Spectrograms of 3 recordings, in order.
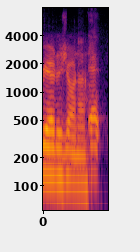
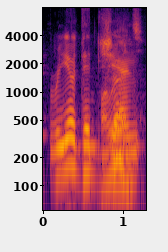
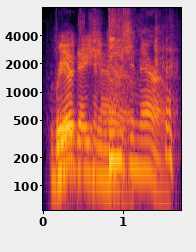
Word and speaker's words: Rio de Janeiro: It's not delivered, it's Rio de Giorno. Rio de Janeiro. How do you say it? Rio de Janeiro. Or de Janeiro.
